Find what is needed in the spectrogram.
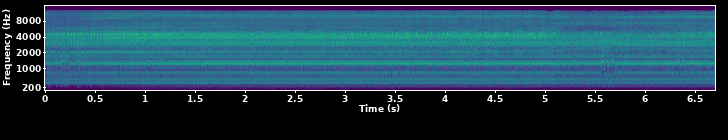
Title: Blood Pressure Machine - Sound Effect [HD]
